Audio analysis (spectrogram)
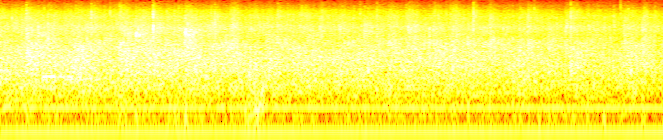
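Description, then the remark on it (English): After a prayer, an audience claps together to thank the Lord for his word, in a dense, steady wash of applause, many hands overlapping into a continuous crackling roar with no voices standing out. “Clap your hands and thank the Lord for his word.”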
